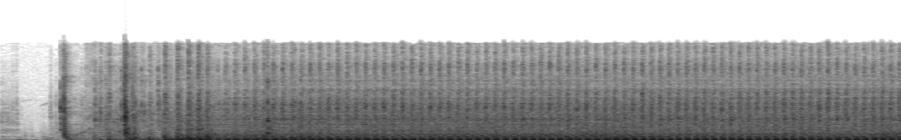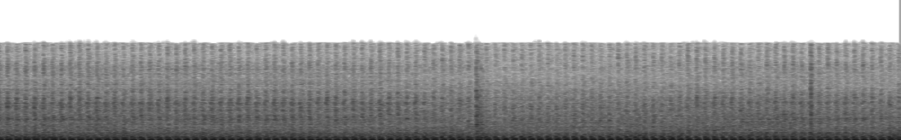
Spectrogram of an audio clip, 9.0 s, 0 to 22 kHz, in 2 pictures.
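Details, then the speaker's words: HRX476 mower, fully serviced, drive belt rerouted over the back pulley: catches after a short pull and settles into a smooth, even run with no misses or knocks; drive strong, rotor clutch works. "That's all now up and running. The drive now is as strong as anything."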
